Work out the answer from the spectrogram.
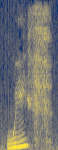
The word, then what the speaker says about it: Wyss: McFarland in the first season of Highlander Amanda whis hi Amanda hi you pronounced my last name right oh good oh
